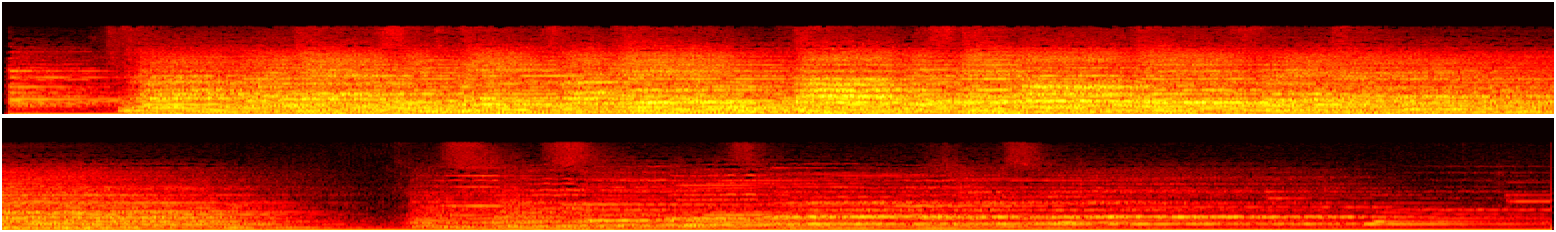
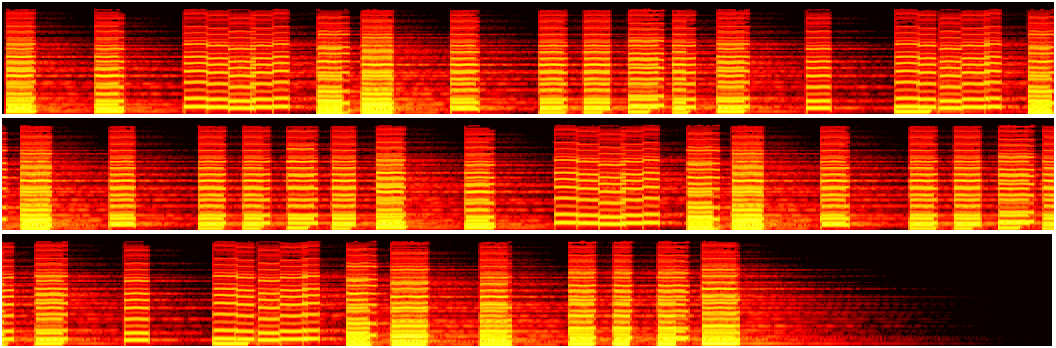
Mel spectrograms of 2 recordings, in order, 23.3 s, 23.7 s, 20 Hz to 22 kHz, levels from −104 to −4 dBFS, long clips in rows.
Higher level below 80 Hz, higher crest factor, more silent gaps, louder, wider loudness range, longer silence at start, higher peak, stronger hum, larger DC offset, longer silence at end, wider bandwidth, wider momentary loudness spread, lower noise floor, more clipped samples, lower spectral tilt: about the same, -46 dBFS vs -48 dBFS; about the same, 18 dB vs 18 dB; neither; second, -31 LUFS vs -25 LUFS; first, 17 LU vs 2 LU; about the same, 0 s vs 0.05 s; second, -14 dBFS vs -10 dBFS; neither; first, 0.7% vs under 0.1%; second, 0 s vs 2.05 s; second, 9.4 kHz vs 17 kHz; first, 19 LU vs 9 LU; second, -63 dBFS vs under -90 dBFS; neither; first, -7 dB/octave vs -4 dB/octave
